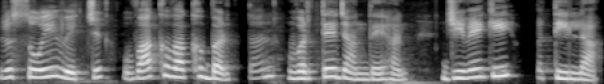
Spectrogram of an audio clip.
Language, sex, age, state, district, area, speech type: Punjabi, female, 18-30, Punjab, Kapurthala, urban, spontaneous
